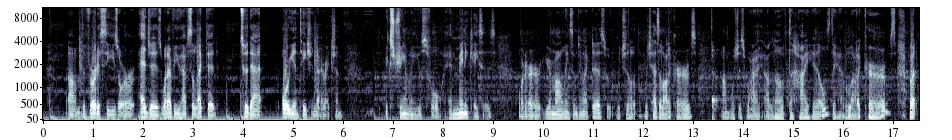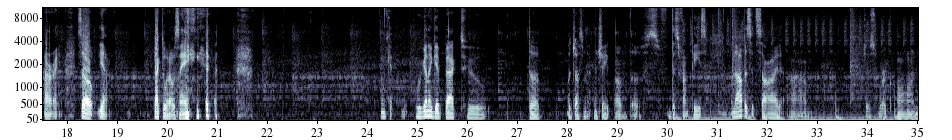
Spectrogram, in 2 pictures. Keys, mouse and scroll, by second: 0.3 click, 1.3 g, 3.1 click, 3.4 g, 5.5 click, 7.3 click, 9.7 click, 14.8 click, 16.7 click, 17.6 click, 19.6 click, 21.7 click, 22.5 KP_1, 22.9 KP_3, 23.2 click, 24.1 shift+click, 25.3 click, 27.5 g, 28.7 g, 34.0 KP_1, 34.3 KP_3, 34.9 ctrl+KP_3.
